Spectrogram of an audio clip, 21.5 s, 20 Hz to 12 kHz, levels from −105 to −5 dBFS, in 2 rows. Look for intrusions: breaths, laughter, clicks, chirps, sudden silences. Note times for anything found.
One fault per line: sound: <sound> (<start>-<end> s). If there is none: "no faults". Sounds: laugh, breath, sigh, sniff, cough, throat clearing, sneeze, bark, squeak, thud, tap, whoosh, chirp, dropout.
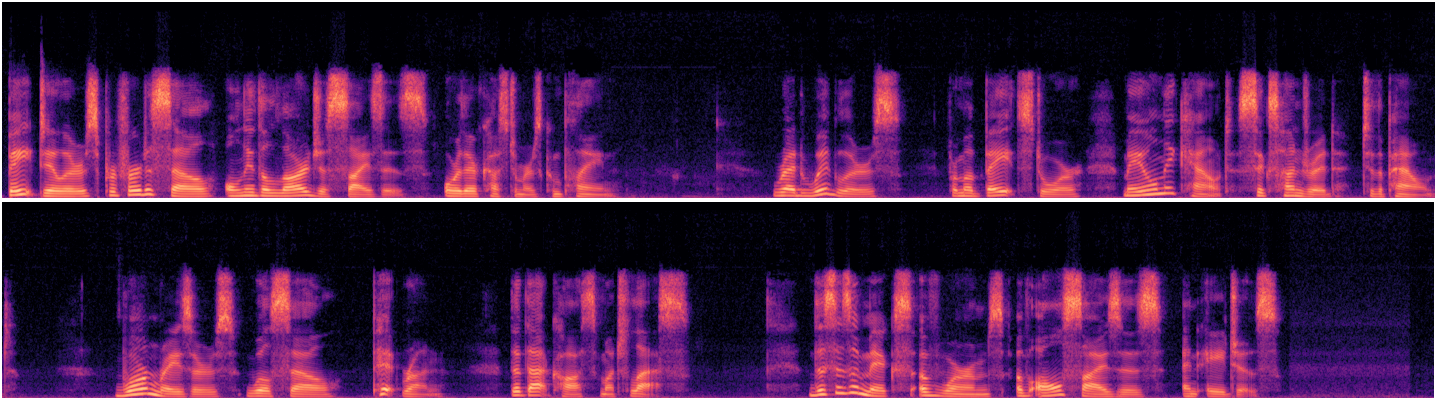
no faults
